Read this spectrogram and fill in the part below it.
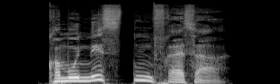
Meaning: A fanatical anticommunist
- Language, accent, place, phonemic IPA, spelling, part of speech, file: German, Germany, Berlin, /kɔmuˈnɪstənˌfʁɛsɐ/, Kommunistenfresser, noun, De-Kommunistenfresser.ogg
